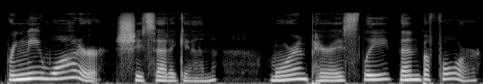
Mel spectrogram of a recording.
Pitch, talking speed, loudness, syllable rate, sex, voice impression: 210 Hz, 125 wpm, -16 LUFS, 4.2 syllables/s, female, feminine, adult-like, slightly soft, calm, slightly kind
